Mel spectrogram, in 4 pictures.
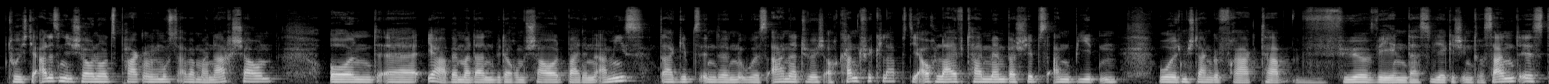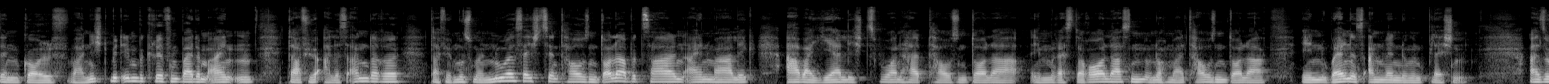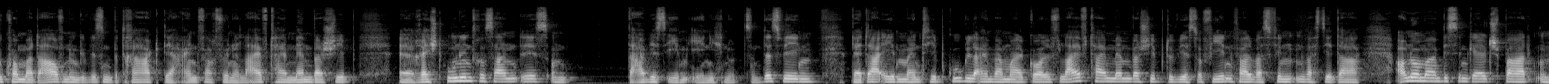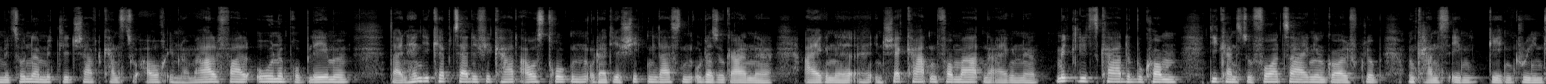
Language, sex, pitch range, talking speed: German, male, 105-125 Hz, 170 wpm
